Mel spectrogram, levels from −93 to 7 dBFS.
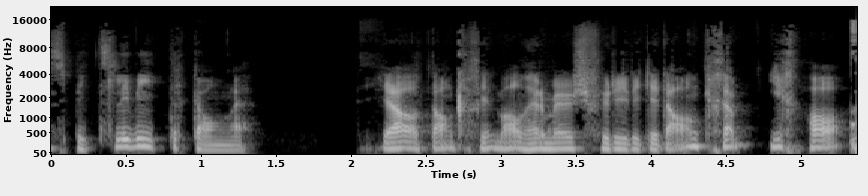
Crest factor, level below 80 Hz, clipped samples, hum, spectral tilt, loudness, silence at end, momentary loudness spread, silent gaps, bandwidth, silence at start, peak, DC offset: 22 dB; -58 dBFS; under 0.1%; none; -6 dB/octave; -26 LUFS; 0 s; 9 LU; 1.78-2.04 s; 14.5 kHz; 0 s; -4 dBFS; under 0.1%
